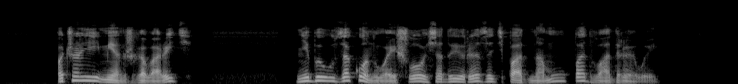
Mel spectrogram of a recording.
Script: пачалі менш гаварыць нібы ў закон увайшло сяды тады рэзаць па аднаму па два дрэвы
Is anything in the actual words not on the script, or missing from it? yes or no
yes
